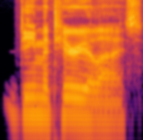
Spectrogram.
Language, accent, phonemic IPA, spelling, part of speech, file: English, US, /ˌdi.məˈtɪɹ.i.ə.laɪz/, dematerialize, verb, En-us-dematerialize.ogg
- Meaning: 1. To disappear by becoming immaterial 2. To cause something to disappear by making it immaterial 3. To remove the physical materials from (a process, etc.)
